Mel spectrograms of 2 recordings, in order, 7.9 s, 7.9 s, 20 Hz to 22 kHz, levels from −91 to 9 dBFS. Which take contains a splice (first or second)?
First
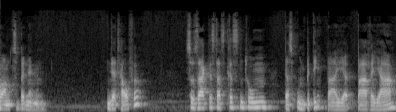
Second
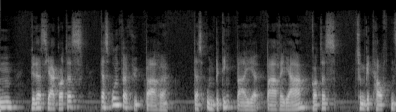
first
